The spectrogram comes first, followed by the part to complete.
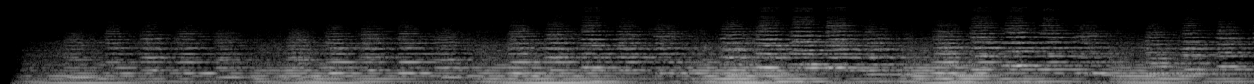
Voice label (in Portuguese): Oracao pelos Amigos, M; religiosas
